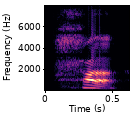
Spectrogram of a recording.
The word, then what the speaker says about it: ح: اے vessel sound. سبحان ہا ہا حلق کے درمیان والے حصے سے ادا ہوتا ہے۔ ہا pronounced from the middle part of the throat۔ والحمد للہ للہ۔ This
